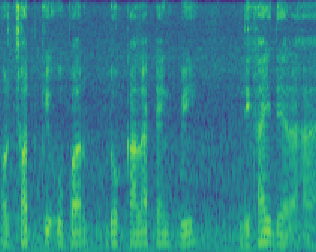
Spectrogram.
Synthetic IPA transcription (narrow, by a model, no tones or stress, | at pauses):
ɔːɾt͡ʃʰət̪keʔuːpəɾ | d̪oːkaːlaʈɛ̃ːŋkbʱi | d̪ɪkʰaːid̪eɾəɦaɦ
